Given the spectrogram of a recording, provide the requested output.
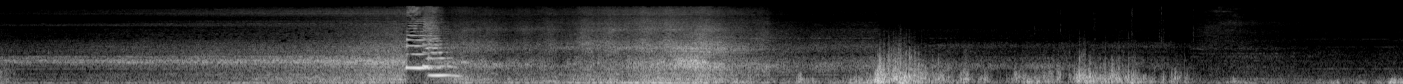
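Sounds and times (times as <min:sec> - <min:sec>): train rumbling past: 0:00.0 - 0:14.0
two-note train horn: 0:04.0 - 0:04.7.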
